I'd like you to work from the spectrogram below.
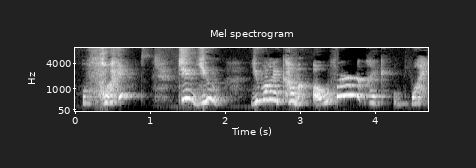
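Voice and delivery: high-pitched, halting disbelief; incredulous reaction. Acted. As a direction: act out baffled, squeaky outrage. Acted disbelief at asking to come over.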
